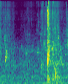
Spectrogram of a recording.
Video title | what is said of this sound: Shifter linkage plan... ran out of letters. And diaper fishing! | you can hear it sloshing down there in the bottom of that bilge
